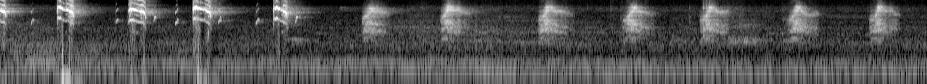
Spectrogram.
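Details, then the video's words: Long-tailed shrike singing tomiceng-style mimicry, played to provoke rival shrikes: four loud harsh crackling notes about every second, then softer breathy calls roughly once a second. "SUARA cendet gacor full isian TOMICENG pancingan cendet agar bunyi"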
